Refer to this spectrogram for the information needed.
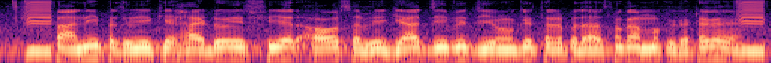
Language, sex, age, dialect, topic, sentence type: Hindi, male, 18-24, Awadhi Bundeli, agriculture, statement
